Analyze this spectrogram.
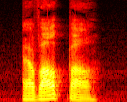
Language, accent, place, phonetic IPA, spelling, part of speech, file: German, Germany, Berlin, [ɛɐ̯ˈvaʁtbaːɐ̯], erwartbar, adjective, De-erwartbar.ogg
- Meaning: predictable, foreseeable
